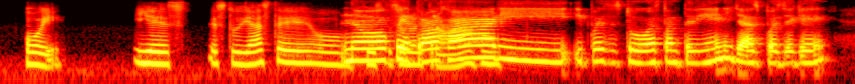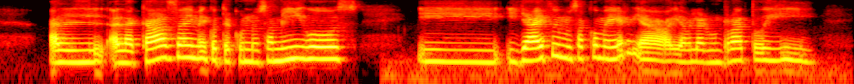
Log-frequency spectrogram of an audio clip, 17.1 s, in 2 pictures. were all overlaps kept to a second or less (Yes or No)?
No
